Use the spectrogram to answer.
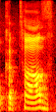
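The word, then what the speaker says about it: כָּתַב: the B does not, the bet doesn't have a dagesh leni in there, so it's pronounced as a V, a V as in victory, okay? So katav is where you're at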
